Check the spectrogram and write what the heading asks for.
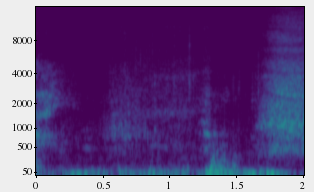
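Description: Rubbing and scuffing handling noise from a handheld camera and clothing as a hiker scrambles uphill, with a dull thump a little over a second in and a heavy breath near the end.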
